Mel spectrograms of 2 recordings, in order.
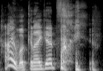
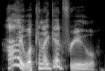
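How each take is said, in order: First: Higher, mock machine greeting; automated greeting again. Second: Higher, mock machine greeting; automated greeting. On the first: Closed Wendy's machine greets again, same mock robotic tune. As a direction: copy the recording exactly, same tune. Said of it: "same voice, same, like, intonation". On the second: Closed Wendy's machine greets the car, mock robotic. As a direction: imitate the drive-thru robot voice. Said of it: "automated thing that said something like".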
